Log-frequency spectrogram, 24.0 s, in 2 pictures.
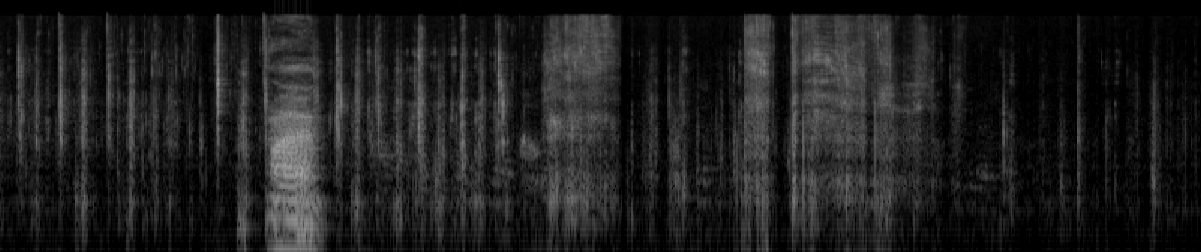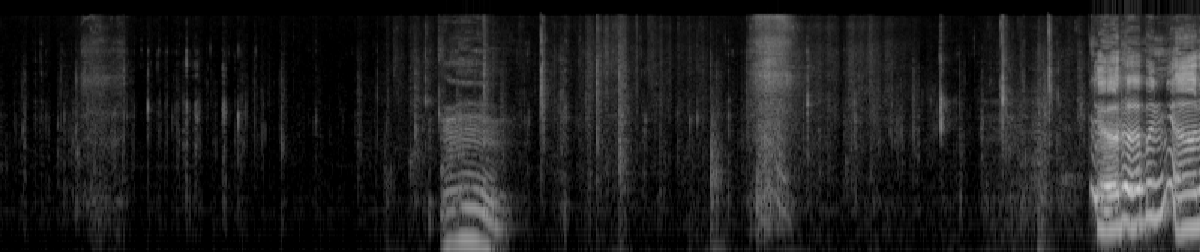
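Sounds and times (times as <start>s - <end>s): wet chewing and smacking: 0.0s - 16.4s, 17.0s - 22.9s.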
